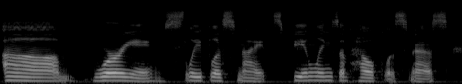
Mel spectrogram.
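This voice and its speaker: A middle-aged woman hosting a casual faith podcast, telling stories in an animated way and laughing often. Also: on the low side, slow, gravelly, dry recording. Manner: animated storyteller, laughs often, acts out quotes. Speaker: podcast host.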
